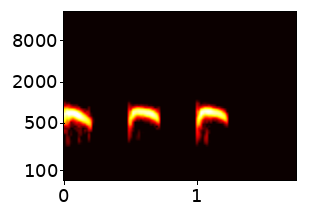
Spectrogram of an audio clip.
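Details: Spotted dove coos played to draw wild birds: three short arched hoots about half a second apart, clear and without background sound.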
